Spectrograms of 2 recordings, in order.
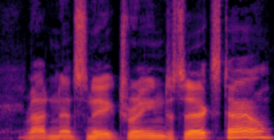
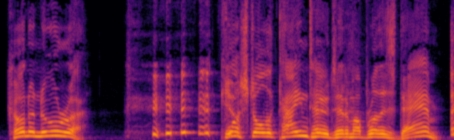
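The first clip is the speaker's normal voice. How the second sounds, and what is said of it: Put-on Australian accent. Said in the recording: “say this town name in an Australian accent”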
